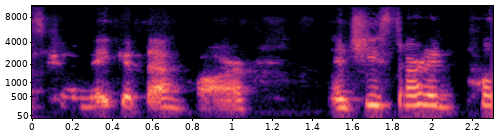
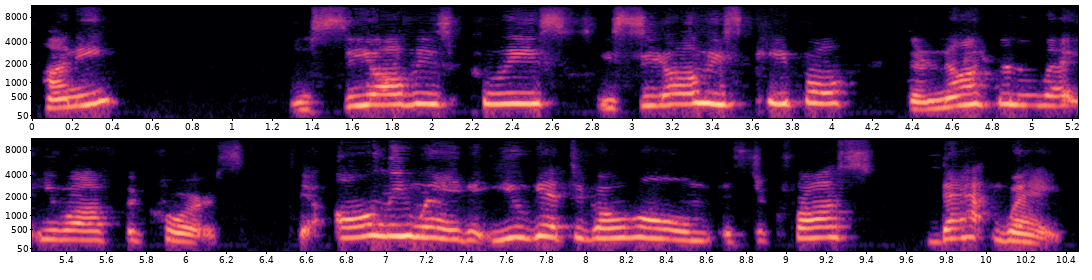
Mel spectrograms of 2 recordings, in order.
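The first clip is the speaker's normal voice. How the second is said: raised, emphatic voice reasoning with someone panicked; imitated firm persuasion; 6 semitones higher, 4 dB louder than usual. Helper talking a panicked runner into finishing, imitated emphatic persuasion. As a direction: spell it out urgently, point by point.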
